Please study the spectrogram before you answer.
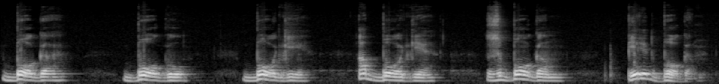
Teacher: звонкое «г» сохраняется как звук «г» и не переходит в звук «х», если слово «бог» произносится в одном из падежей русского языка или во множественном числе, а также с предлогом.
